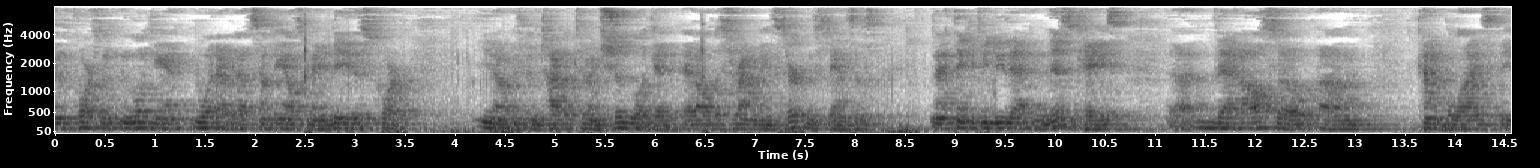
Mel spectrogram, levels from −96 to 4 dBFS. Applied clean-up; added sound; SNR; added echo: none; Glass; 11 dB; reverberation time 1.1 s.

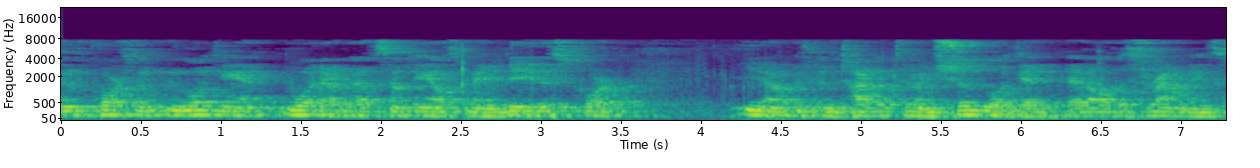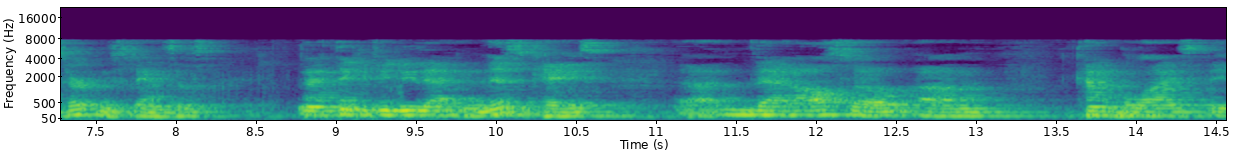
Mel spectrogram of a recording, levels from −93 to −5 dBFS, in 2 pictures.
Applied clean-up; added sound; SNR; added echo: neural separator model SepFormer DNS4.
